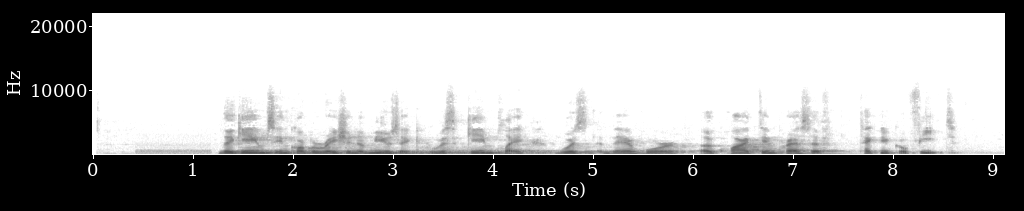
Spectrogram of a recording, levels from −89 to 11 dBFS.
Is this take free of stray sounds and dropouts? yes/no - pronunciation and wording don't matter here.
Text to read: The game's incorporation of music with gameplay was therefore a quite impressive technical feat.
yes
